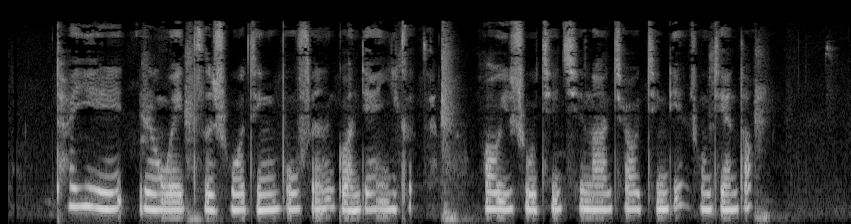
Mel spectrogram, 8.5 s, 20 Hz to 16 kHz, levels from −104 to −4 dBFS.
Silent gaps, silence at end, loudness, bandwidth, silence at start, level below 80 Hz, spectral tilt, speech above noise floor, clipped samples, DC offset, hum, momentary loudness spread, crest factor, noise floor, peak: none; 0.85 s; -30 LUFS; 11.5 kHz; 0.55 s; -76 dBFS; -4.5 dB/octave; 42 dB; under 0.1%; under 0.1%; none; 13 LU; 14 dB; -72 dBFS; -16 dBFS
